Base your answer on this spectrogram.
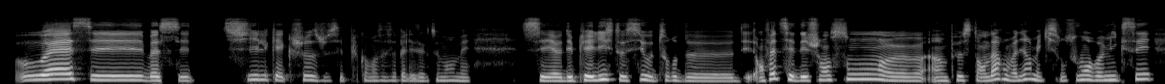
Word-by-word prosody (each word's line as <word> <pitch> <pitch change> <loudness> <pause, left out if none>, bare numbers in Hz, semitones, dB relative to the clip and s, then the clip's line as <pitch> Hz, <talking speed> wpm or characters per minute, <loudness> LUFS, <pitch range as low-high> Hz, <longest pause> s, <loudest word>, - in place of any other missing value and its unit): Ouais, 225 +5 +6
c'est, 200 -4 +3
bah, 180 +1 +2
c'est 175 -1 -5 0.3
chill, 215 0 -4
quelque 200 -3 -5
chose, 200 -3 -3
je 175 - -10
sais 170 - -11
plus - - -19
comment 175 -2 -10
ça 175 - -12
s'appelle 175 0 -10
exactement 175 +2 -8
mais 165 -2 -8 0.5
c'est, 170 -3 0
heu, - - +1
des 170 +1 +2
playlists 195 +6 +4
aussi 185 +5 -1
autour 185 0 -3
de 155 -2 -4
des 150 - -10
en 165 - -3
fait 250 +5 +2
c'est 205 -7 +2
des 180 0 +4
chansons, 225 +4 0
heu, 175 -2 -2
un 170 +1 -5
peu 190 +2 -4
standards 190 +5 -1
on 225 - +1
va 175 - -3
dire 235 +6 -2
mais 220 - -1
qui 180 - -7
sont 180 - -9
souvent 210 +2 -1
remixées 205 +5 -2
190 Hz, 205 wpm, -22 LUFS, 175-215 Hz, 0.5 s, Ouais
